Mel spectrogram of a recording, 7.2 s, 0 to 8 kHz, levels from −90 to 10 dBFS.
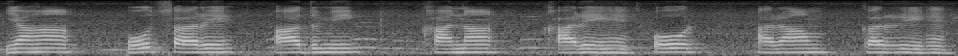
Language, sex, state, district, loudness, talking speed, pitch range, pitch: Hindi, female, Haryana, Charkhi Dadri, -15 LUFS, 110 wpm, 195-210 Hz, 205 Hz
